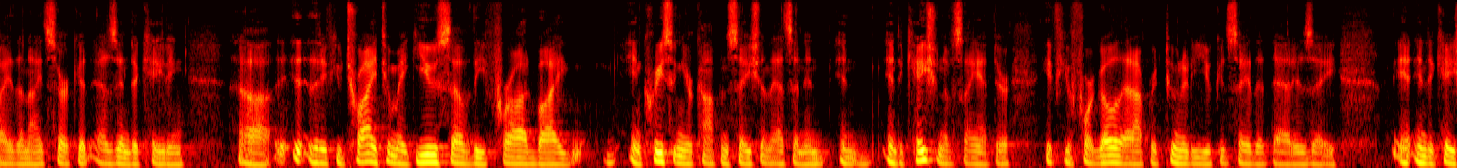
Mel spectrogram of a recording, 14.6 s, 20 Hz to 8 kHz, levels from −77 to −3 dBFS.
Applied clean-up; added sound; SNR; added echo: none; none; none; none.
